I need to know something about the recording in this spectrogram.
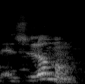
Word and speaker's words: Shlomo: Los nombres tienen su pronunciación en hebreo y según el sonido, según los fonemas, los traductores trataron de darle algo parecido. Por lo menos Salomón es Shlomo, Isaac es Itzhak.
